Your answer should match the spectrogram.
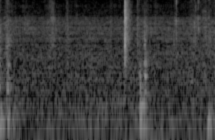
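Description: Plastic toy-parts sprue handled in the hands, with one sharp light click a little past a second in and a smaller tick just after, over faint room tone.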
